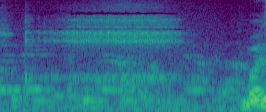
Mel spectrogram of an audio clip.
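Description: Quiet speech in the background, with a short hiss about half a second in that lasts just under a second.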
